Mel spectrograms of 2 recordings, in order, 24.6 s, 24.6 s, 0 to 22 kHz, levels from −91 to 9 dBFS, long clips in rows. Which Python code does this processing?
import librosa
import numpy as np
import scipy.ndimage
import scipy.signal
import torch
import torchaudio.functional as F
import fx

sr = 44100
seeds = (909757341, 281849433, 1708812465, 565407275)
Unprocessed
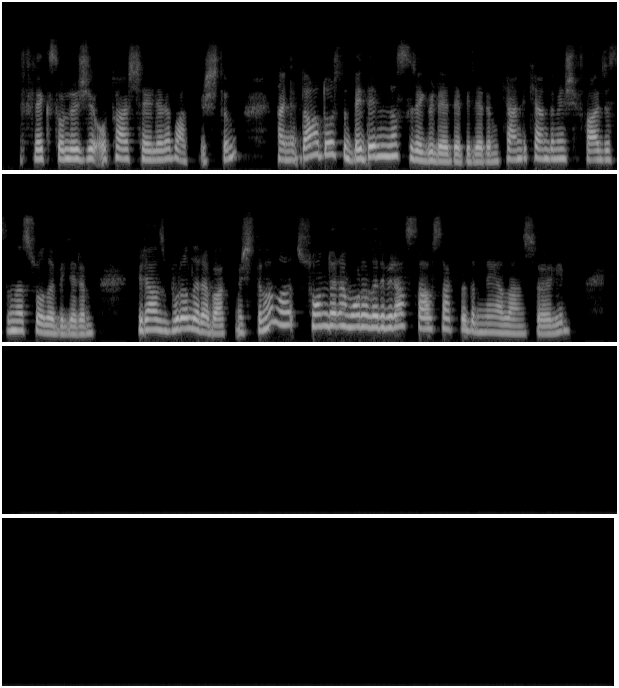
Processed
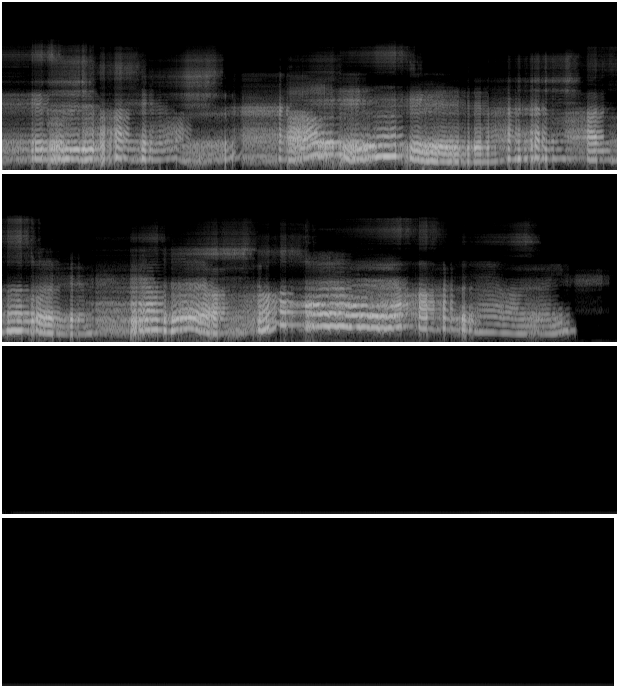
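

y = fx.spec_swells(x, sr, rise_s=1.72)
y = fx.low_shelf(y, sr, hz=280.0, db=3.0)
y = fx.level_steps(y, sr, step_db=13)
y = fx.high_shelf(y, sr, hz=5200.0, db=-9.0)
y = y + 10.0 ** (-7.5 / 20.0) * np.pad(y, (int(71 * sr / 1000.0), 0))[:len(y)]
y = F.gain(torch.from_numpy(y), 3.0).numpy()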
